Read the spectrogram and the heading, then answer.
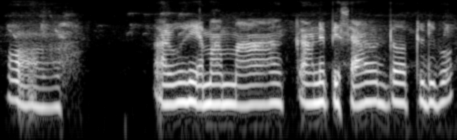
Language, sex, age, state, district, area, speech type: Assamese, female, 30-45, Assam, Golaghat, urban, spontaneous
